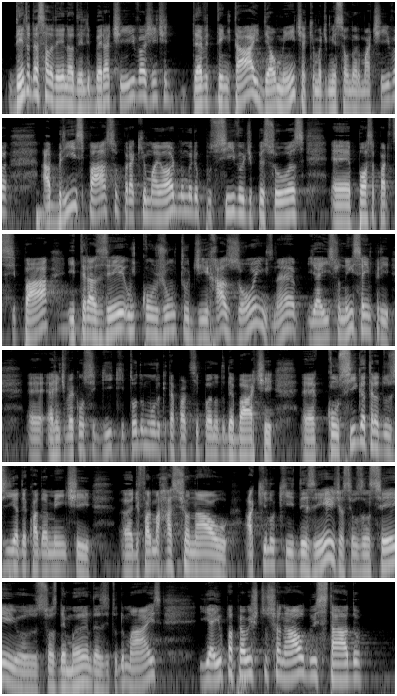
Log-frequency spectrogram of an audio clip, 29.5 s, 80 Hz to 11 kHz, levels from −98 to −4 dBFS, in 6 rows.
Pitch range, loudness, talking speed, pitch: 120-155 Hz, -33 LUFS, 155 wpm, 135 Hz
